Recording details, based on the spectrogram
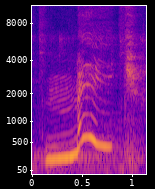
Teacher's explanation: cette voyelle se prononce A-I, make. Ah oui, une diphtongue.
